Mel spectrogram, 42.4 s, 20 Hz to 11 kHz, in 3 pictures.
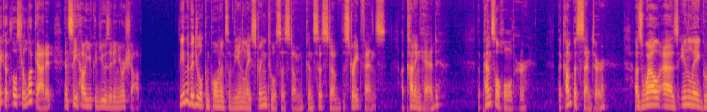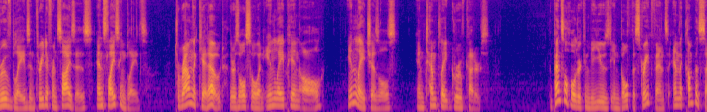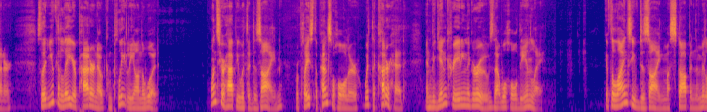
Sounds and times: Speech: 0.0 - 2.9, 3.6 - 24.0, 25.1 - 31.5, 32.4 - 39.2, 40.4 - 42.4.

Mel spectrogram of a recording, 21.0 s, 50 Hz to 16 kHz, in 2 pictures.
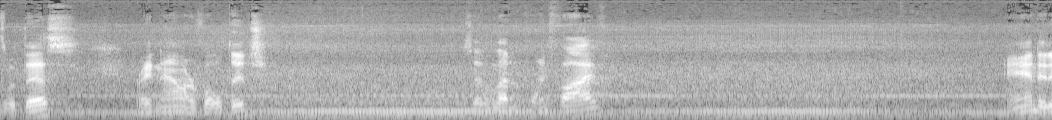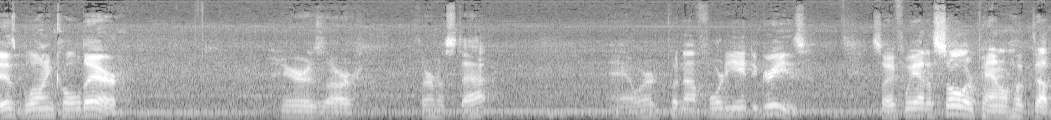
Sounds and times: Speech: 0.0 - 0.8, 1.4 - 2.7, 4.6 - 6.1, 10.1 - 11.8, 13.3 - 15.5, 16.6 - 21.0
Air conditioning: 0.0 - 21.0.

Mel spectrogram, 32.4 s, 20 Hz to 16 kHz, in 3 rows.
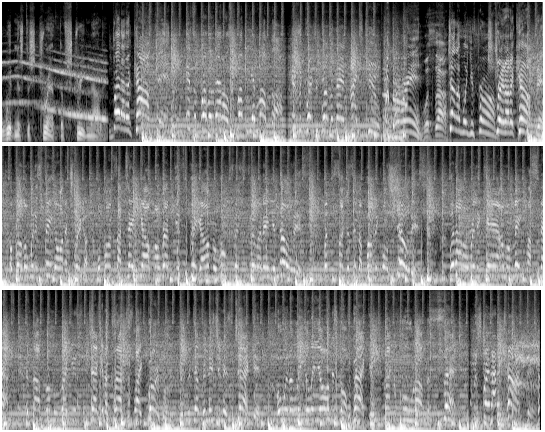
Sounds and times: Music: 2.8 - 8.4, 9.7 - 32.4.

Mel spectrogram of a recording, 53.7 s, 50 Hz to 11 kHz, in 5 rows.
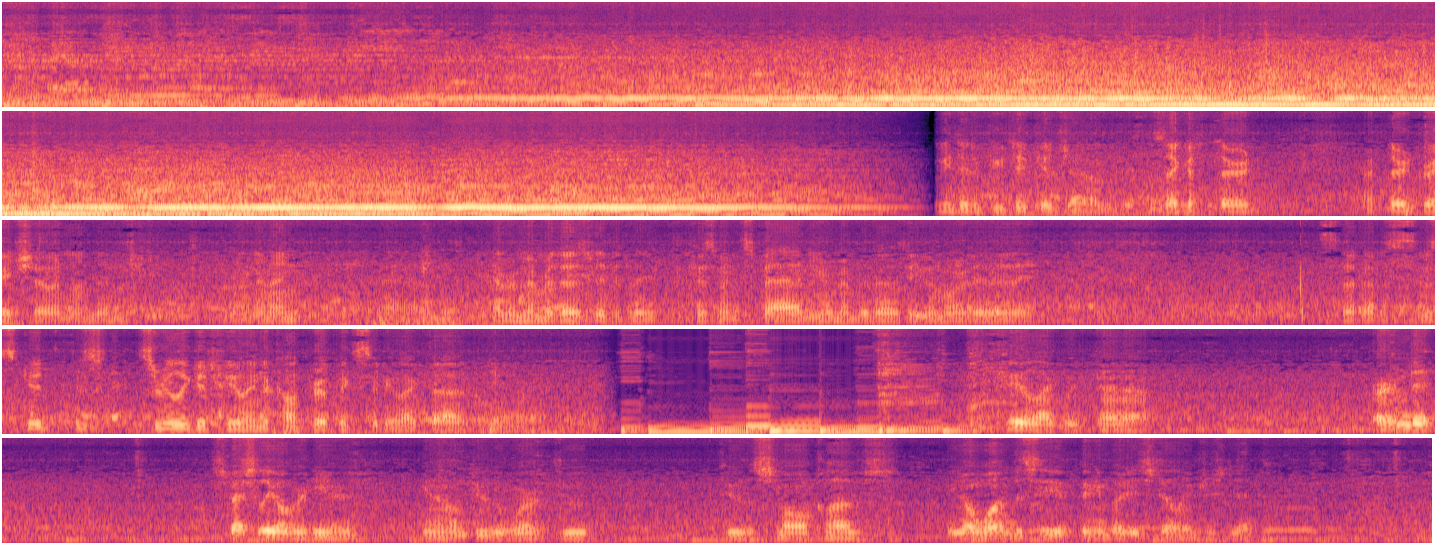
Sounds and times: Speech: 17.8 - 20.2, 21.0 - 29.8, 31.4 - 36.3, 39.6 - 40.9, 42.5 - 43.0, 44.6 - 47.4, 48.4 - 52.5.

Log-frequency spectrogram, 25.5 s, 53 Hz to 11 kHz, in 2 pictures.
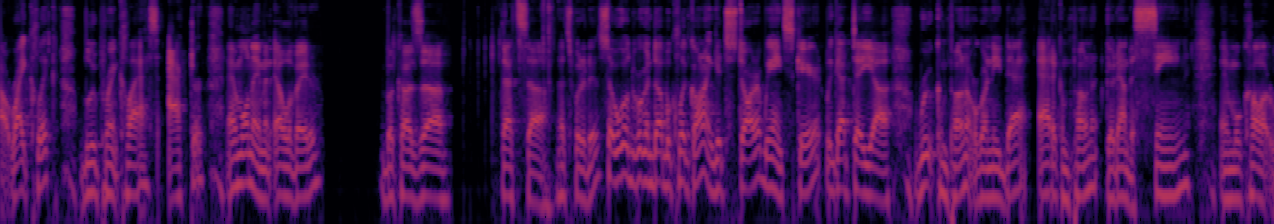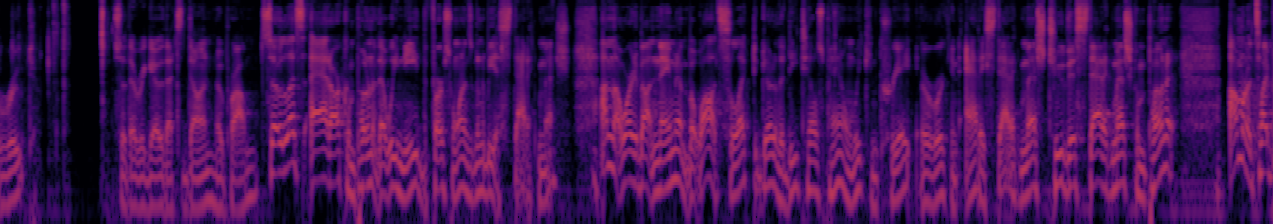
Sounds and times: Speech: 0.0 - 13.2, 13.8 - 25.4.

